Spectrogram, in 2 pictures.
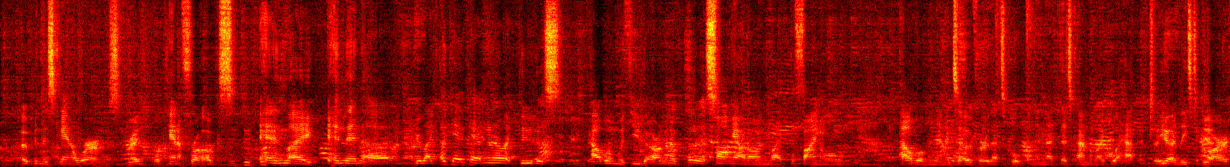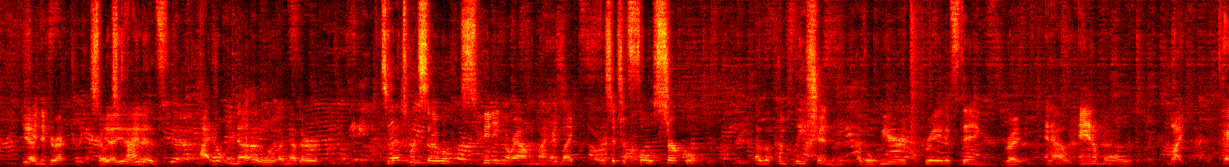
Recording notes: NFT.NYC was a spectacular occasion. The noise in the background of this conversation is representative of the, at times chaotic, fervor and energy that powered this amazing conference, at the beginning of November.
